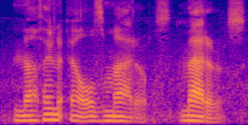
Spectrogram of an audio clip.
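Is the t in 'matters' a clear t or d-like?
d-like. It is said in an American accent, t like d.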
